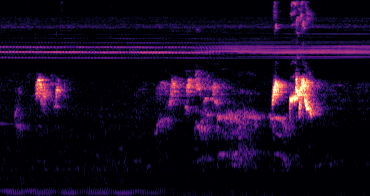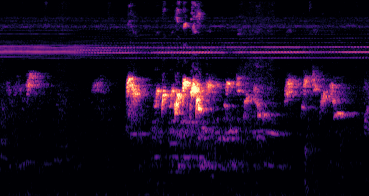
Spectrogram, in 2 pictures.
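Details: Red-whiskered bulbul, a caged Thai songbird of the pied-head strain, gives scattered short chirps and then bursts of rich, rapid warbling, louder toward the end, with a faint low hum beneath.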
